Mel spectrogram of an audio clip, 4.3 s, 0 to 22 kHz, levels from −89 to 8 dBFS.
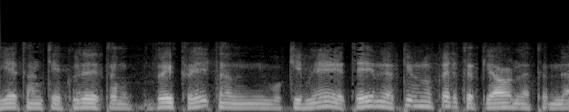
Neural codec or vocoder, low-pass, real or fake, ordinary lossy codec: codec, 24 kHz, 0.9 kbps, WavTokenizer, medium music audio release; 5.4 kHz; fake; AAC, 32 kbps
